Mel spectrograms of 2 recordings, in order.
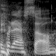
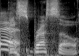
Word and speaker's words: espresso: it's espresso, not espresso.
